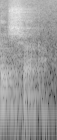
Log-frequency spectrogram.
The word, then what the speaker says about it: 예슈아: 근데 예수는 예수의 언어는 구약에 나오는데 구약에는 예슈아입니다. 발음이 똑같습니다. 여호수아랑 예슈아.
